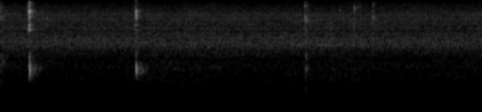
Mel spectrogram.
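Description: A few isolated computer keyboard keystrokes, about four faint clicks, the first two close together and loudest, the rest spaced out, over near-silent room tone.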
